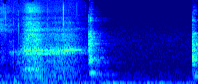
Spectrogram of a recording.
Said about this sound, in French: La pendule bat et marque les secondes, donne l'heure et le temps vrai et le temps du soleil. La tige du pendule est de deux métaux, d'acier et de cuivre.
